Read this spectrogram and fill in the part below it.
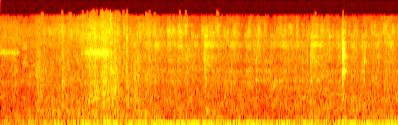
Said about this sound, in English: Ruth pulls her car into the yard. She reverses.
